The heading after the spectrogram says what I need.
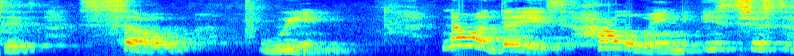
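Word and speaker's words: Samhain: Halloween is an adaptation of so a world pronounce it so wi nowadays Halloween is just a festival season where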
